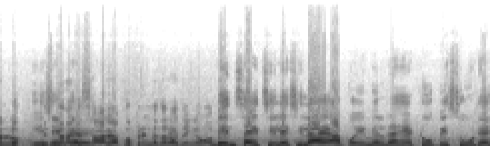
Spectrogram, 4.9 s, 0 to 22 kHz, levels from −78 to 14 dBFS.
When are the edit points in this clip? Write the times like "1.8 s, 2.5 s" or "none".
none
